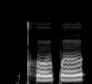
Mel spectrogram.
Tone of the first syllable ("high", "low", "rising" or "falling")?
rising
